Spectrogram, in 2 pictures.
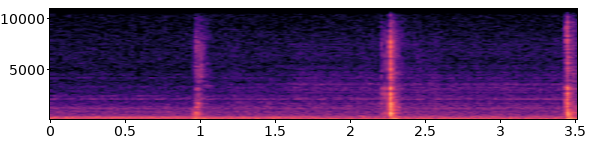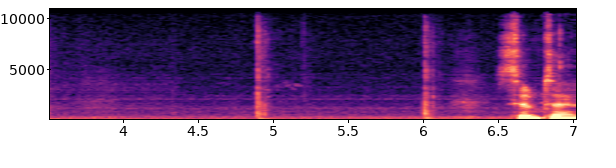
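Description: A punch needle pokes through taut fabric with soft clicks.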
